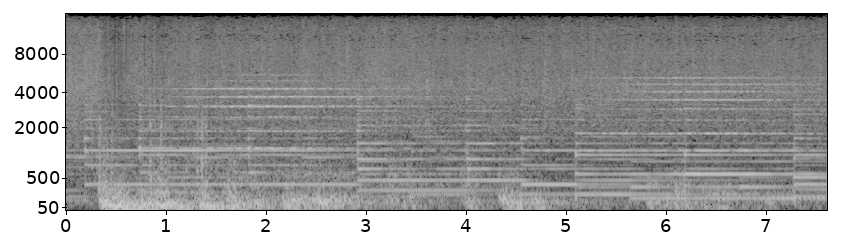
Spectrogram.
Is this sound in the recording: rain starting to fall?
yes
